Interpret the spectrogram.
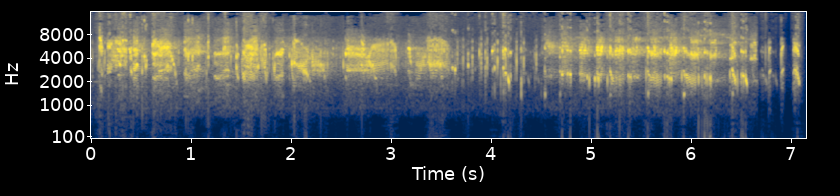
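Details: Coastal swiftlets from the south chatter in waves of high, buzzy chirps and rattling twitters, with a short lull midway before the chorus swells again.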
